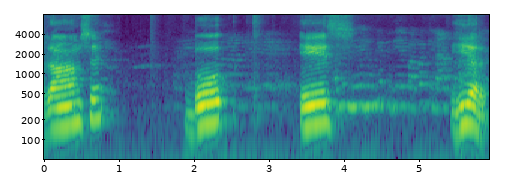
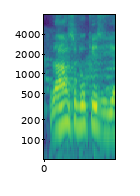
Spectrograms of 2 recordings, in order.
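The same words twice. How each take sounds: First: One word at a time, long pauses; slow dictation. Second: Said in the usual way. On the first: Shown as a demonstration. Teacher writing out a possession example, slow dictation. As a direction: dictate slowly, leaving time to write.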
